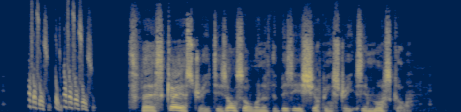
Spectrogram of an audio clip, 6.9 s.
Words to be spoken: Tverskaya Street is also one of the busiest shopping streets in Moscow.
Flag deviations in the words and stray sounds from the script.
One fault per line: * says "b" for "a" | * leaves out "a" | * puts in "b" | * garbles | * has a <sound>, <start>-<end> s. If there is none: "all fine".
* has a chirp, 0.5-1.5 s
